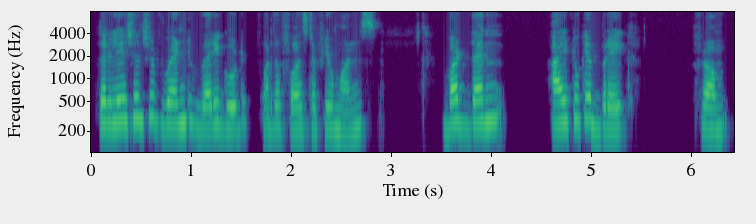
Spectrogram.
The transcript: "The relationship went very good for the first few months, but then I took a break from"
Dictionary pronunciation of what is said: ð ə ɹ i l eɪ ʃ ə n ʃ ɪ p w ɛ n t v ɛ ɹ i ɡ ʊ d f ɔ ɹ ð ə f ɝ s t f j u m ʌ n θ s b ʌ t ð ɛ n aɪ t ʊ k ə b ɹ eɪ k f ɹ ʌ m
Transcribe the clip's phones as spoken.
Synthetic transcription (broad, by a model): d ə ɹ i l eɪ ʃ ə n ʃ ɪ p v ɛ n t v ɛ ɹ i ɡ ʊ d f ɔ ɹ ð ə f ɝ s t f j u m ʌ n t s b ʌ t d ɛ n aɪ t ʊ k ə b ɹ eɪ k f ɹ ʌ m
